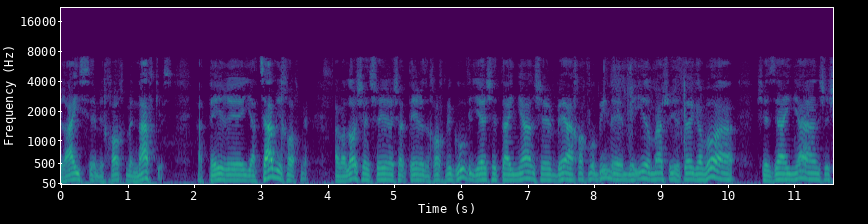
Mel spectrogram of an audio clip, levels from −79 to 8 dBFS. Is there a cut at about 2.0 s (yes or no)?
no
